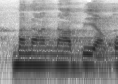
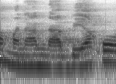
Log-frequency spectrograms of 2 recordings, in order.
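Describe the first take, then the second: First: Plain mananabi; first take. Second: Mananabi ako with a rising ask; second take. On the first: Priest says Mananabi to the congregation plainly. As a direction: Mananabi said plainly, stress early. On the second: Priest repeats Mananabi to the congregation, rising. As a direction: Mananabi said again, ako lifted like a question. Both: Shown as a demonstration.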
